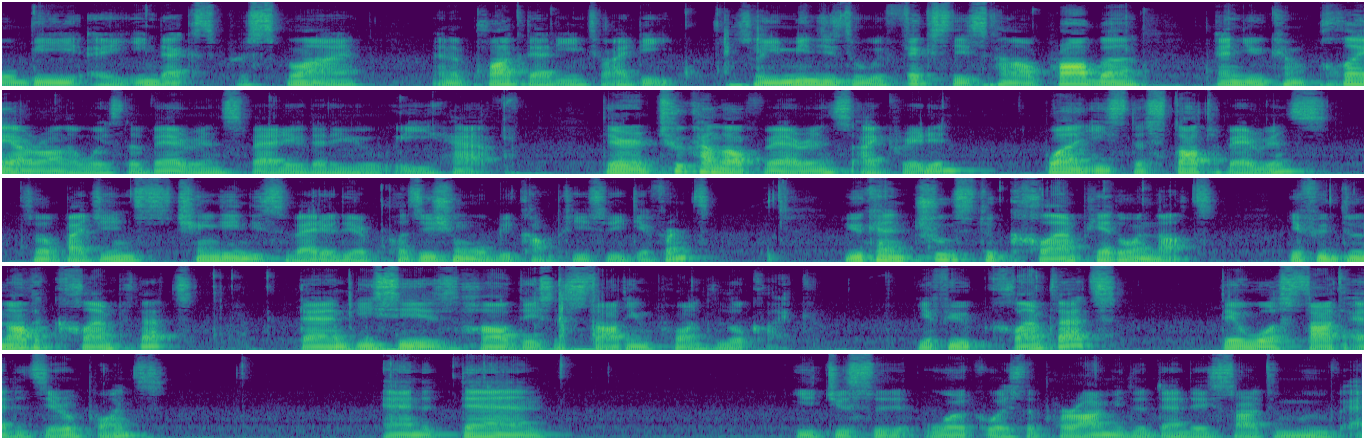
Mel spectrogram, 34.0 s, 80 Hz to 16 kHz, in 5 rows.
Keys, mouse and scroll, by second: 0.2-2.8 drag, 2.8-3.5 middle drag, 3.5 click, 3.6 x, 5.2-12.0 ctrl+middle drag, 13.8-16.8 drag, 18.1 click, 18.7 click, 19.2 click, 20.8-24.7 drag, 25.5 click, 28.5-29.7 drag, 30.1-33.2 drag.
